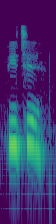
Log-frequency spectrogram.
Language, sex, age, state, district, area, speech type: Hindi, female, 18-30, Uttar Pradesh, Mau, rural, read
